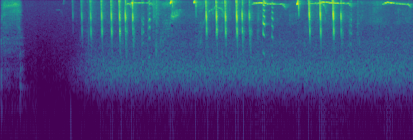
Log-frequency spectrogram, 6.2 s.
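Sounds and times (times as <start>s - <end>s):
buffy-headed marmoset sharp very high chirps: 1.0s - 6.1s.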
